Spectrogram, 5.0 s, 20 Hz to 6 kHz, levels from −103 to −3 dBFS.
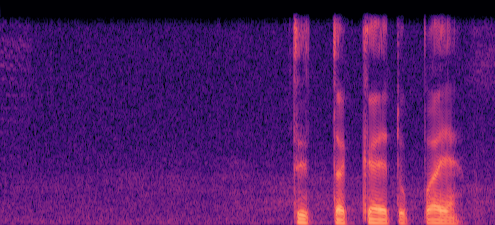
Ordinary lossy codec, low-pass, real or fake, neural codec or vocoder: none; 5.4 kHz; real; none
